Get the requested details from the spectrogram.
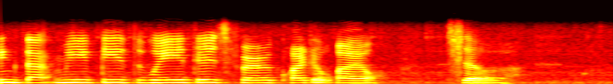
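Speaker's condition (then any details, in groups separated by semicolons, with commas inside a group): Ataxia; affects mouth and tongue coordination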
